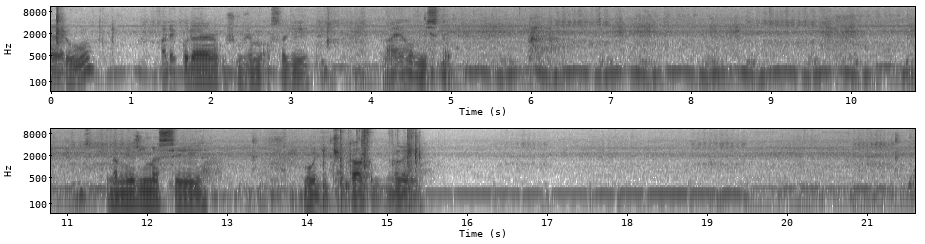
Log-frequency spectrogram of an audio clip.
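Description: Metal tweezers and pliers click lightly against plastic parts.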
